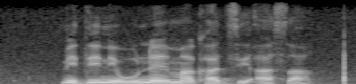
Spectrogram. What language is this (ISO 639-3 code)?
ven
